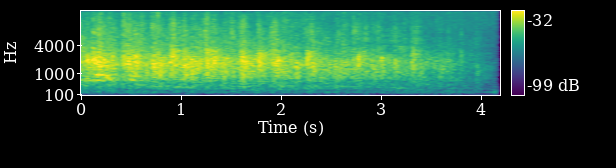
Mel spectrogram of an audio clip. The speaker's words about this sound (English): I know that's just a bunch of older people clapping, but they with me.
